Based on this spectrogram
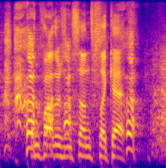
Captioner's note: laughter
